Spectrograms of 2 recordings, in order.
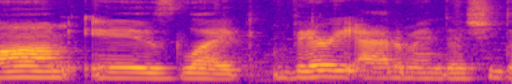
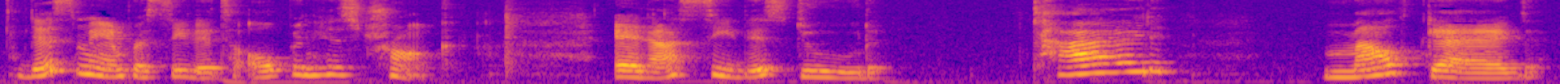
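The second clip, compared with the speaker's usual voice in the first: usual speaking voice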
